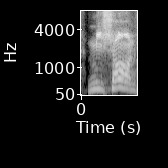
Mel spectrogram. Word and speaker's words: Michonne: coffee on me and by the way it's pronounced michonne from the walking dead what i call michonne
